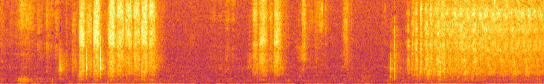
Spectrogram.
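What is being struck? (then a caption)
Drawing paper sheet with charcoal stick. A charcoal stick is stroked and rubbed over a flat sheet of drawing paper lying on a wooden desk. Bursts of dry, bright scratchy rubbing come and go in irregular strokes, separated by quieter pauses over a steady low hum. The rubbing ends in a longer, sustained stretch of scratching.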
